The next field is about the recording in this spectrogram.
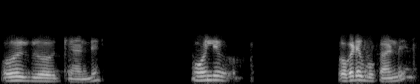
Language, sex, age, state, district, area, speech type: Telugu, male, 18-30, Telangana, Hanamkonda, urban, conversation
